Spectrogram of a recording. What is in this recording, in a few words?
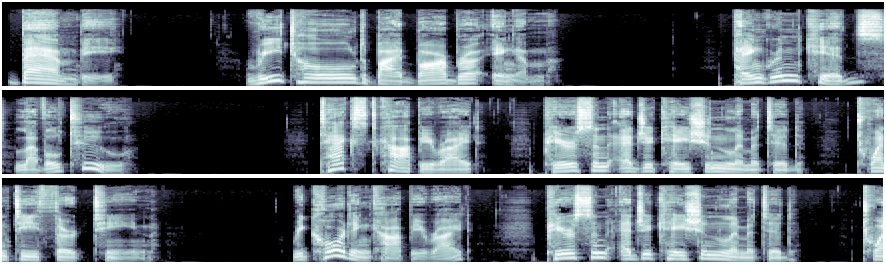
Audio British English Intro Titles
